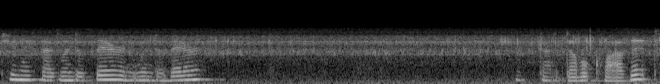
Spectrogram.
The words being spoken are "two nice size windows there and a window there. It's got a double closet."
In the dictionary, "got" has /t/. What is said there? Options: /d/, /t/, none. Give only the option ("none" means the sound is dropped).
/t/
